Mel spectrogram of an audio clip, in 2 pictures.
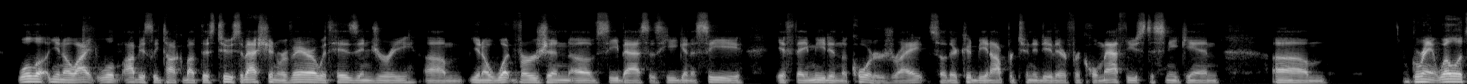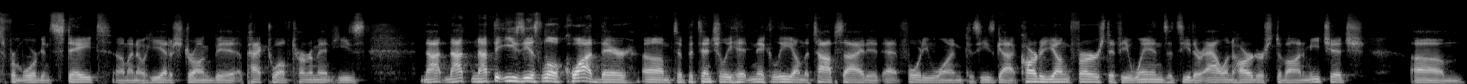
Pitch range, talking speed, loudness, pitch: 95-115 Hz, 215 wpm, -22 LUFS, 105 Hz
